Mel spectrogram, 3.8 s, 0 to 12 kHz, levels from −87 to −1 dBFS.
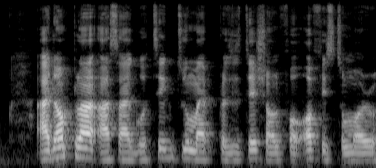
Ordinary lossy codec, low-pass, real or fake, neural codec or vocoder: Opus, 64 kbps; 10.8 kHz; real; none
